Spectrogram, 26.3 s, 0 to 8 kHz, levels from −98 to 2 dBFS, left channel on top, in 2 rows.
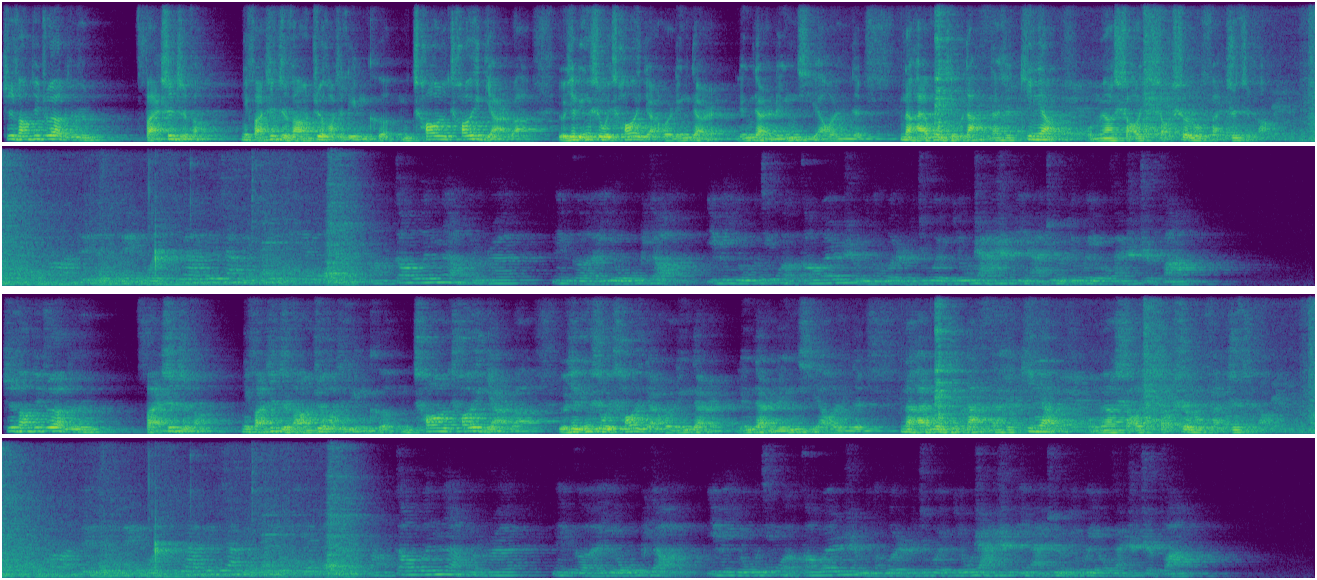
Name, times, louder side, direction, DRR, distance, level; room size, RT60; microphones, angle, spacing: voice 1, 0.0-1.1 1.4-2.1 2.4-12.7, left 2 dB, 55° left, 5 dB, 0.5 m, -23 dB
sound 1, 7.8-16.7, equal, ahead, 0.3 m, -35 dB
voice 2, 13.6-18.3 18.6-25.0, left 1 dB, 80° left, -11 dB, 1.5 m, -39 dB
5.8 x 3.1 x 2.9 m, 1.2 s
head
